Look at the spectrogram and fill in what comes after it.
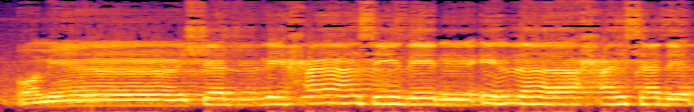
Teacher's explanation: ذال کو نرمی کے ساتھ اور یہ دال کے اندر قلقلہ کریں گے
